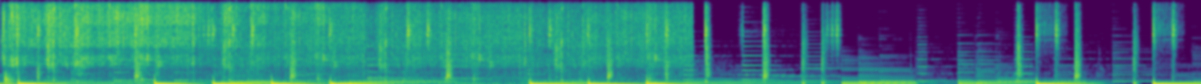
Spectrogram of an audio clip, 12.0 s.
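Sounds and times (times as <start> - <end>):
music with deep bass beat: 0.0 - 0.8, 1.4 - 4.7, 5.3 - 7.1, 10.4 - 12.0
wooden spatula stirring: 0.0 - 6.8
rice sizzling in a hot pan: 0.0 - 7.0.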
